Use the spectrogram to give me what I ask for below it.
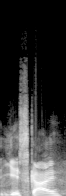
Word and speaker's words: Jeskai: Yeah, Jeskai Charm for the last couple points of damage, and Don't feel bad. They're really hard to say. Just Sky. I'm getting it. I think it's pronounced Yeskai.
